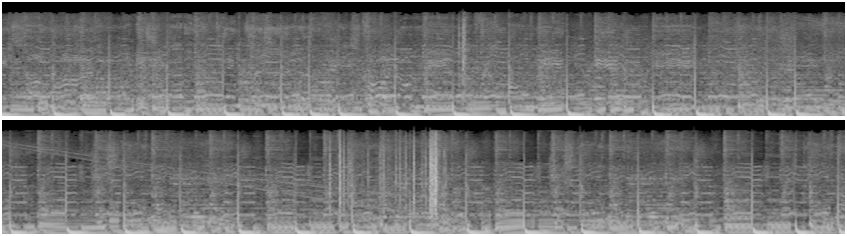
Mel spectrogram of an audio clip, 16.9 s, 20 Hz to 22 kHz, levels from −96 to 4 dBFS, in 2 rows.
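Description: Cable scratch noise at 4.51 to 4.68 s, about as loud as the audio, and again at 11.66 to 12.96 s, rising above it: dense, uneven rustling bursts, likely from a worn connector being moved. Unlike isolated digital clicks, it's a cluttered, grainy scrape.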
